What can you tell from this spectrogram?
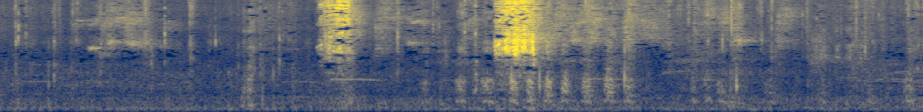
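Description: Baby macaque eating a banana: wet chewing and lip-smacking, a quick run of small clicks for a couple of seconds in the middle. Two brief rustling hisses stand out as the loudest sounds, a third of the way in and just past halfway, as the banana peel is pulled and handled.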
